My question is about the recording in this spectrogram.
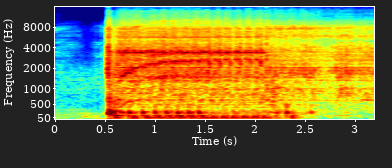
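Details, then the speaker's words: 24-inch Poulan Pro snowblower on electric starter, not trying to start: a high thin whine over uneven chuffs that seems to come from the starter side; noise suspected from the cover, cause not confirmed. "All right. Well, definitely sounds like something with that cover there."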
